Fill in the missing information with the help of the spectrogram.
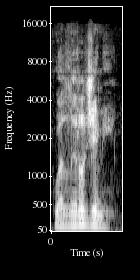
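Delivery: ordinary talk, nothing marked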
